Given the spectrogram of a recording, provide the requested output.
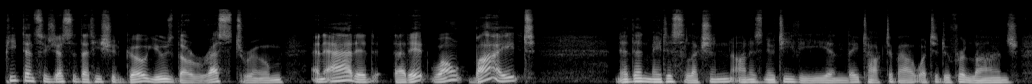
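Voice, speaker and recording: Male comic storyteller and host, very lively pitch, close dry sound, playful ad-libbing. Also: no room sound. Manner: playful, exaggerated delivery with ad-libbed asides. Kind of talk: live comic story reading with sign-off.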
